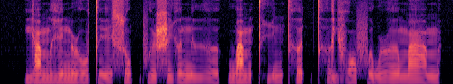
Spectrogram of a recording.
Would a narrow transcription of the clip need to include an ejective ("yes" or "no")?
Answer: no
